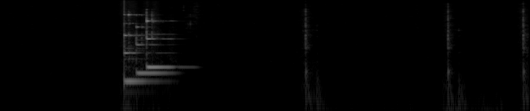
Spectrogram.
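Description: Mac system chime, a short bright multi-note ding that rings out for under a second, signalling that the software installation has finished. A few faint clicks follow.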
